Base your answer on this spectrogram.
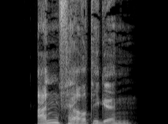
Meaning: to manufacture, to make, to produce, to create, to craft; to draw up (a document)
- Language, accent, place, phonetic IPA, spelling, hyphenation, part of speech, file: German, Germany, Berlin, [ˈanˌfɛʁtɪɡən], anfertigen, an‧fer‧ti‧gen, verb, De-anfertigen.ogg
